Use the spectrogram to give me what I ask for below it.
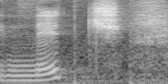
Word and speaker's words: niche: The next word is niche, and I say niche, but really, it's better to say niche, and niche is more conservative, more academic, and this is the better way to pronounce the word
